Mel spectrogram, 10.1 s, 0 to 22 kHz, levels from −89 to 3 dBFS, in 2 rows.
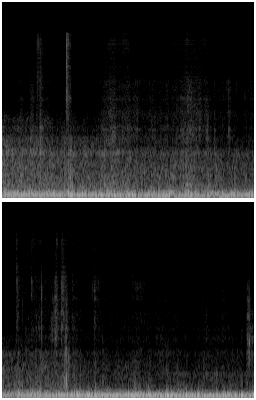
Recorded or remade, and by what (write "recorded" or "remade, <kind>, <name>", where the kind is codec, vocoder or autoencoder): remade, codec, HILCodec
